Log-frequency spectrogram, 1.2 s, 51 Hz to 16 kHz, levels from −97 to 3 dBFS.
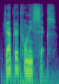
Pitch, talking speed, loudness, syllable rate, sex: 105 Hz, 150 wpm, -22 LUFS, 4.9 syllables/s, male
